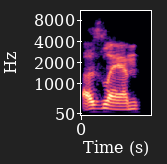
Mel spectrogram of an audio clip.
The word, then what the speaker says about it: Aslan: Sorry, Aslan.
